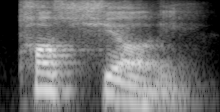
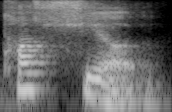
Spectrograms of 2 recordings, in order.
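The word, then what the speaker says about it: tertiary: 터쉬어리. 쉬 발음이 나요. 그래서 터쉬어리.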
